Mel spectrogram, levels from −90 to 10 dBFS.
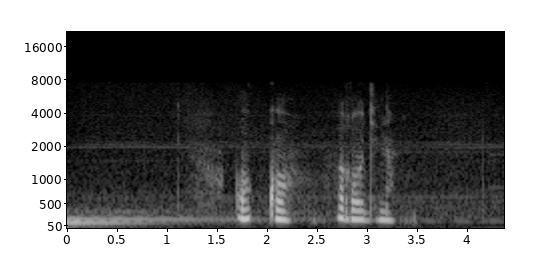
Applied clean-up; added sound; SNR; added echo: none; Drum; 12 dB; none.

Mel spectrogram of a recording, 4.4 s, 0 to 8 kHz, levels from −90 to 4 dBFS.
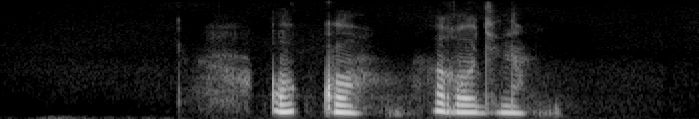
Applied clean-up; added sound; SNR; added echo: neural mask model Resemble Enhance denoiser.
